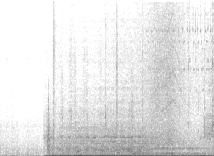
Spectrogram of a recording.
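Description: Steady low rumble of a news helicopter's engine and rotors from the live aerial feed, cutting in abruptly about half a second in, with a rising whoosh near the end.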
